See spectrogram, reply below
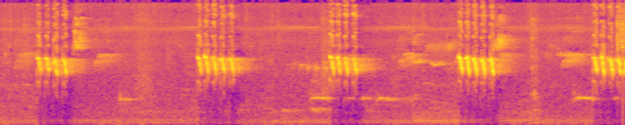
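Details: Yellow-vented bulbul in lively fighting song, used as a lure for other bulbuls: rattling trill bursts repeated about every two seconds, alternating with softer whistled notes and chirps.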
